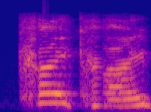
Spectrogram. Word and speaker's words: Kiki: born in 1898 anyway his nickname as you as you rightly said uh kai kai probably the most mispronounced or one of the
